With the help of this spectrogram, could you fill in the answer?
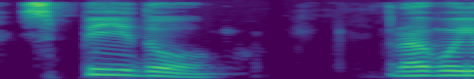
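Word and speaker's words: スピード: 따라서 단어 전체는 스피도라고 읽고 둘째 음절 B에 액센트가 있으며 스피오는 스피드 속력 속도란 뜻입니다.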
